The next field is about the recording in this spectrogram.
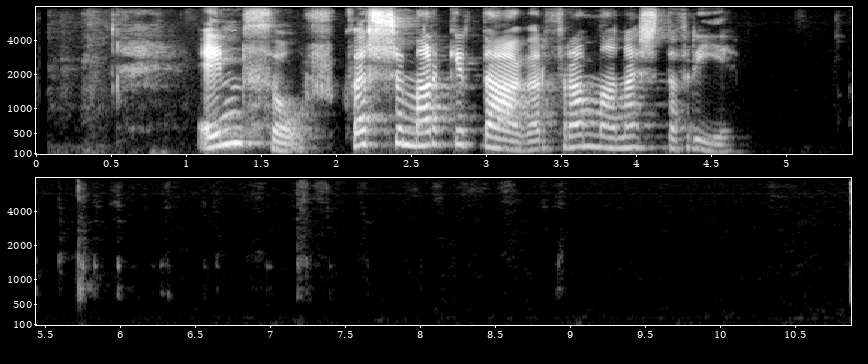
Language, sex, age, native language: Icelandic, female, 50-59, Icelandic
